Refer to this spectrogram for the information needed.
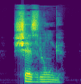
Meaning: chaise longue (reclining chair with a long seat)
- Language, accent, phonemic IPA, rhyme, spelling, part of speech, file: French, France, /ʃɛz lɔ̃ɡ/, -ɔ̃ɡ, chaise longue, noun, LL-Q150 (fra)-chaise longue.wav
